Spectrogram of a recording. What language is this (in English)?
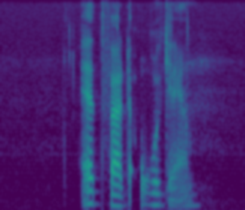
Swedish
